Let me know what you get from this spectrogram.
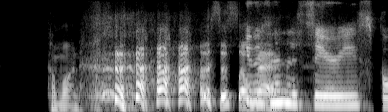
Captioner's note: laughs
